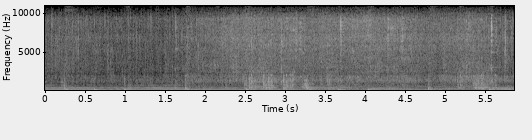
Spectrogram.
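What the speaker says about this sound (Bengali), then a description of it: "আমি তেলের মধ্যে পেঁয়াজ রসুন তুলে দিয়ে দিয়েছি, এরপর একটু চিনি দিচ্ছি" Onion and garlic with sugar, turmeric, ginger paste and garam masala paste frying in oil for fish kalia, a close, steady sizzle and crackle over repeated low tonal thuds and hums, with no talking.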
